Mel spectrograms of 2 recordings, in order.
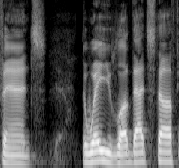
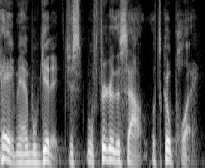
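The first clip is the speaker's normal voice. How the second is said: put-on calm, soothing voice. Retelling what Darren Woodson said to calm him down: imitating Darren Woodson's calming voice. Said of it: "He was like that calming kind of".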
